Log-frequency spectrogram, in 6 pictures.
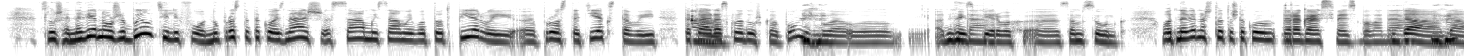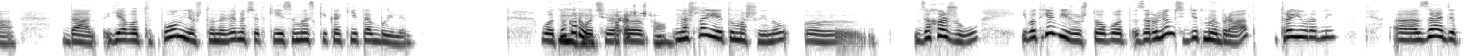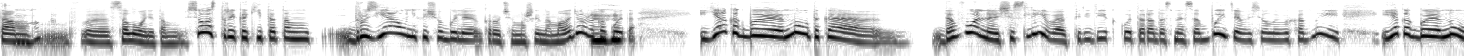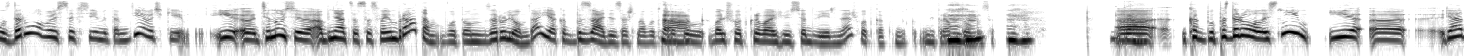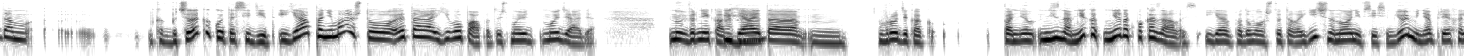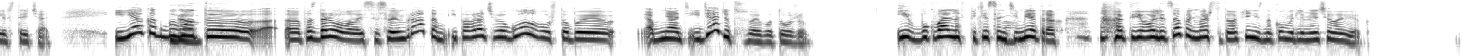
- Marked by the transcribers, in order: grunt; tapping; other background noise; grunt; chuckle
- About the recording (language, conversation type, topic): Russian, podcast, Когда случайная встреча резко изменила твою жизнь?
